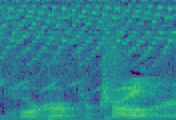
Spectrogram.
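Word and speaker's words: Patroller: We have a Futuron Lunar Transporter Patorler.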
